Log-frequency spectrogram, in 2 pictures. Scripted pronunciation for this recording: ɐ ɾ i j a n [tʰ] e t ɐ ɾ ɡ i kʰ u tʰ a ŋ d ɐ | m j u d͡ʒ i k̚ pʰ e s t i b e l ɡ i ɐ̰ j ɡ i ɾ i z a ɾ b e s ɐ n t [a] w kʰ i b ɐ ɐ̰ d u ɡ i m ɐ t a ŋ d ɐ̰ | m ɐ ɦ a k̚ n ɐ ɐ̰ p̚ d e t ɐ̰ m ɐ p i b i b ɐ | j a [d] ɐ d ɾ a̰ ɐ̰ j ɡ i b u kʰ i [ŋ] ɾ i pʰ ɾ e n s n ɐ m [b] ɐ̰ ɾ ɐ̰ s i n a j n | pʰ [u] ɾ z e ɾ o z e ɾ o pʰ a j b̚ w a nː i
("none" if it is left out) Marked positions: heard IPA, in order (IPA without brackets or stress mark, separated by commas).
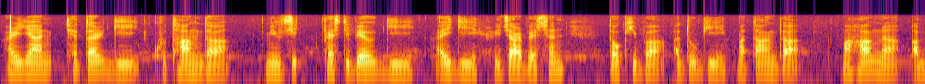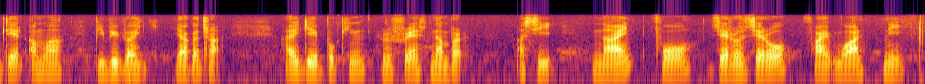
tʰ, ɐ, ɡ, ŋ, b, o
